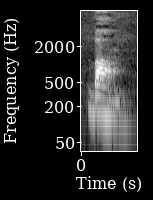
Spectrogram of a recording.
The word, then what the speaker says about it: balm: But moving down to the second list, please note the letter L is not pronounced in all these words. So P-A-L-M is pronounced as palm, C-A-L-M is pronounced as calm and balm.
